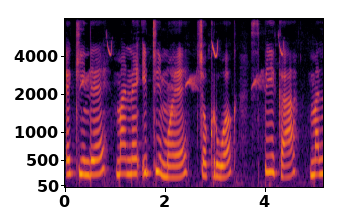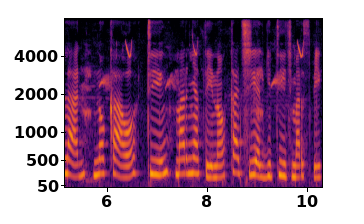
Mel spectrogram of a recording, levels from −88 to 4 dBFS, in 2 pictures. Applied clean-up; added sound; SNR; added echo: none; Bird; 16 dB; none.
